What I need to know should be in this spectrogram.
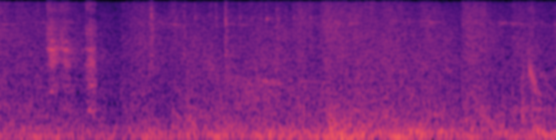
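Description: Energy beams crackle and hum.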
